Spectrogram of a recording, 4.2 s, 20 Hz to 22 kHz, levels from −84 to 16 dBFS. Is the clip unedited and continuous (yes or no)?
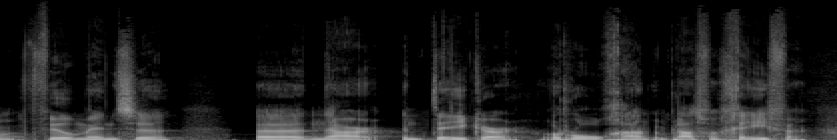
no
